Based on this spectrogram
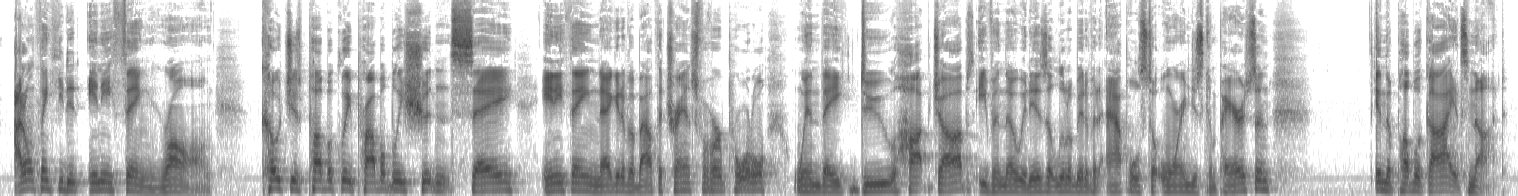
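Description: On a very clean recording with a silent background, a man with a Southern US accent speaks at a medium pitch and moderate pace, with vocal fry and ordinary pitch variation. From US South (Georgia, Tennessee). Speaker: sports podcast host, former sports radio host. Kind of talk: solo podcast monologue. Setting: studio.

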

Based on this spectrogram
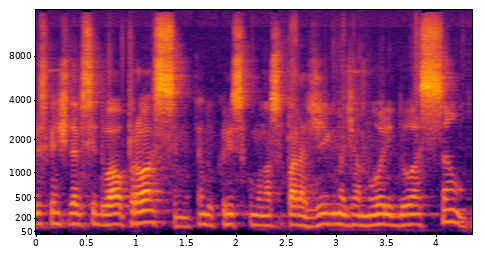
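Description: A man speaks at a fairly quick pace with a dark, mellow tone. His voice is somewhat breathy, and the room echo is audible. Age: 50s. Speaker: pastor. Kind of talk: sermon.

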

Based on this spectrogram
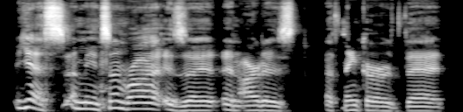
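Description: A plain, everyday voice with an American accent on a very clean recording with a silent background. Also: man. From US South, Macon, Georgia. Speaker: cosmologist and multimedia artist. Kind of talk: interview conversation.

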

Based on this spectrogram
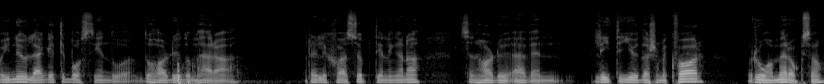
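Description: A man's fairly low, dark and mellow voice in a flat monotone at a moderate pace, on a very clean recording with a silent background. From Sweden, Bosnian parents. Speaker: comedian. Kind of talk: casual chat.

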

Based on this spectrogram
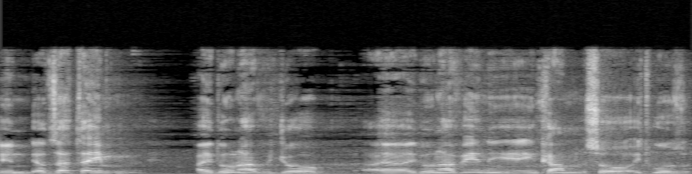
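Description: A man with an Eritrean accent, fairly high pitch and ordinary pitch variation, at a fairly slow pace over noticeable background noise. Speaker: refugee resident. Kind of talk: interview testimony. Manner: halting.

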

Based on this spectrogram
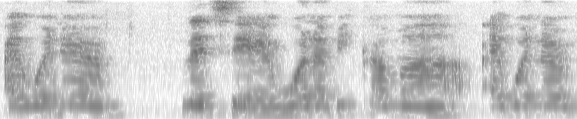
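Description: There is noticeable background noise as a woman speaks at a medium pitch. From southern Angola. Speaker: college student. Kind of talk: casual interview.

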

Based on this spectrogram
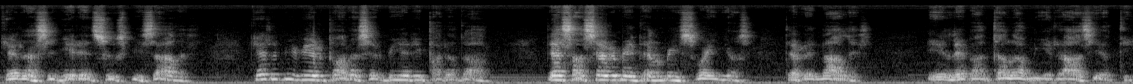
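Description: A man's high-pitched voice at a very slow pace, with very wide pitch swings, audible room echo and noticeable background noise. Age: 90s. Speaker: missionary preacher. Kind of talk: sermon. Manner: halting.

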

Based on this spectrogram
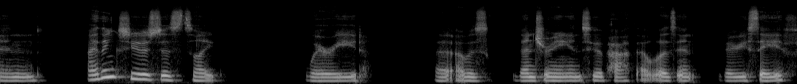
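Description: Speaking with an American accent, a woman keeps a fairly slow pace. She leaves long, frequent pauses. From US West Coast, Inglewood, California, Nigerian parents. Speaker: storyteller. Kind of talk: personal testimony.

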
